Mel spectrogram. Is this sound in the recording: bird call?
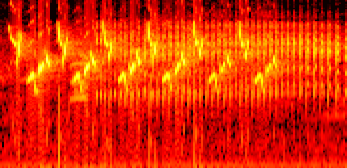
yes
